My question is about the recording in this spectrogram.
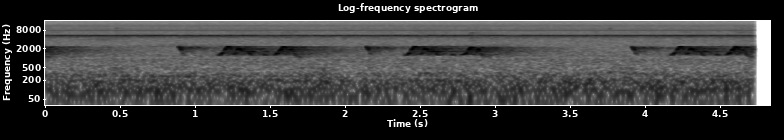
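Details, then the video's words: Loud nearby Chuck-will's-widow in Parkersburg, West Virginia, late May 2019, a month after its arrival; three rhythmic whistled phrases, each a quick note followed by two sliding notes, over a constant low hum. "Chuck Wills Widow Singing Loudly Very Nearby"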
